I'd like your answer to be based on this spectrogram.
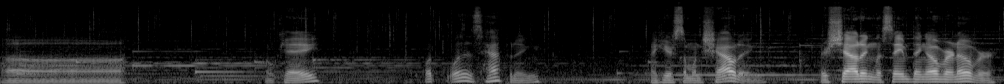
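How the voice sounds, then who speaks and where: A man with a fairly low voice reads a game's narration aloud as he plays. He keeps cutting in with laughing, excited reactions. Quiet music plays under his voice. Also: takes it slowly, long pauses. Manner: animated, laughs often, reacts loudly and jokes. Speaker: game streamer. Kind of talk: let's play, reading game text aloud with commentary.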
